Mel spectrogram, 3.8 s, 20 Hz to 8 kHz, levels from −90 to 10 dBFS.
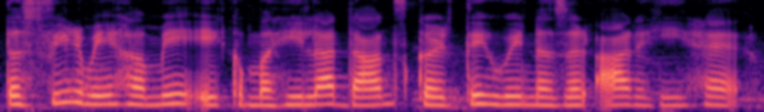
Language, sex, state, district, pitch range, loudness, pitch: Hindi, female, Assam, Sonitpur, 215-235 Hz, -16 LUFS, 225 Hz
